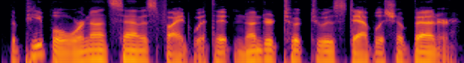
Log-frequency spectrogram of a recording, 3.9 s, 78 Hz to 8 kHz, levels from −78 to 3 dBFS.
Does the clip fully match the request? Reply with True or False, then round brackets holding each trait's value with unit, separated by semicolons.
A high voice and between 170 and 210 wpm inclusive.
False (90 Hz; 200 wpm)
